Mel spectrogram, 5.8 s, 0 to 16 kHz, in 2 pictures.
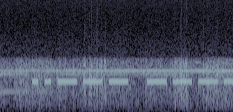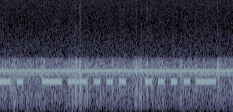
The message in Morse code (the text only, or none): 2974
